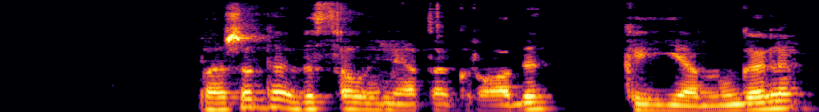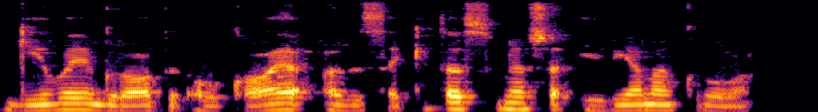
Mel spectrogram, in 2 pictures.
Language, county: Lithuanian, Šiauliai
